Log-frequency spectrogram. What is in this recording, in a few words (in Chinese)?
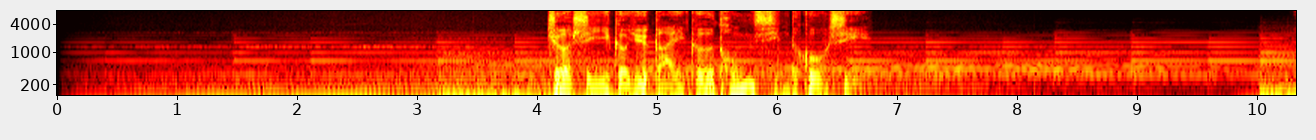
男 地产专题 浑厚; 金茂上海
